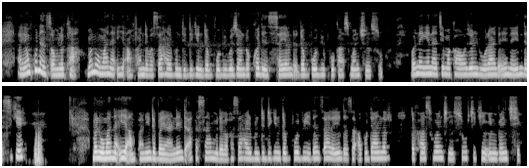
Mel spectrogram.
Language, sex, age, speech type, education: Hausa, female, 46-60, spontaneous, tertiary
